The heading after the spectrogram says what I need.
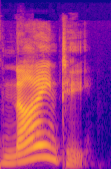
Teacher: you can hear the accent right on ninety it falls on the first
